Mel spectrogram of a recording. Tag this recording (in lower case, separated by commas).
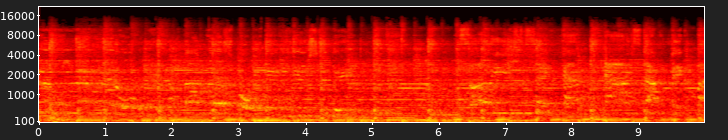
rock and roll, music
